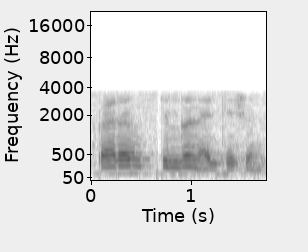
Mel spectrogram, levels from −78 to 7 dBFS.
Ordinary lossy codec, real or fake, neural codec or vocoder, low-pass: none; real; none; 3.6 kHz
